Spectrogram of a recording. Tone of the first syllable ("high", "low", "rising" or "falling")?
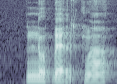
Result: falling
